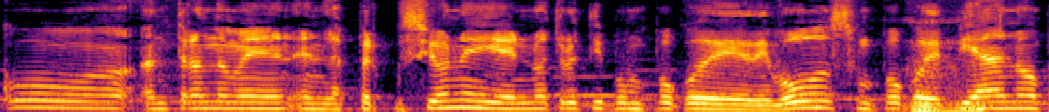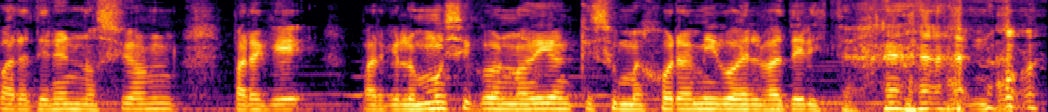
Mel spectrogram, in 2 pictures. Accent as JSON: {"language": "Spanish", "town": "La Calera", "region": "Valparaíso", "country": "Chile", "tie": "born or raised there", "also_born_or_lived": "Viña del Mar", "said": "Yo nací en Viña. Sí, nací en Viña, pero viví en La Calera."}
